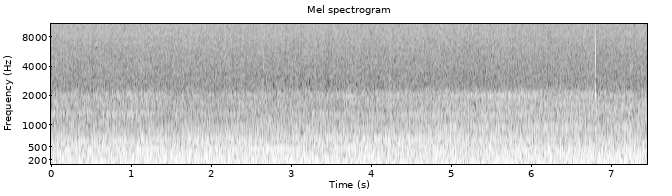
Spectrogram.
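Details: A continuous heavy engine drone with a faint steady hum over it, and no animal calls heard.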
